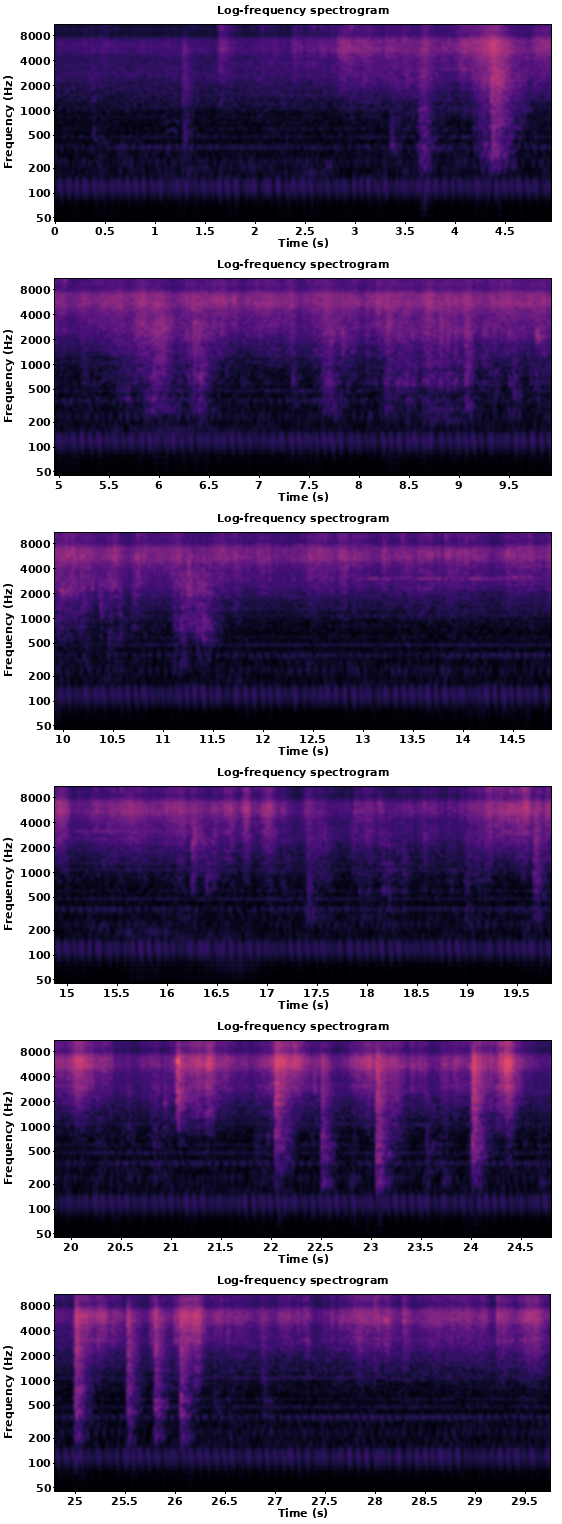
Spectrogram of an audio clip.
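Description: Plastic packaging rustling and crinkling as a mailer bag is cut open with scissors and the clear inner bag is pulled out and unwrapped, with a run of sharp crackles in the second half. A steady low hum runs underneath.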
